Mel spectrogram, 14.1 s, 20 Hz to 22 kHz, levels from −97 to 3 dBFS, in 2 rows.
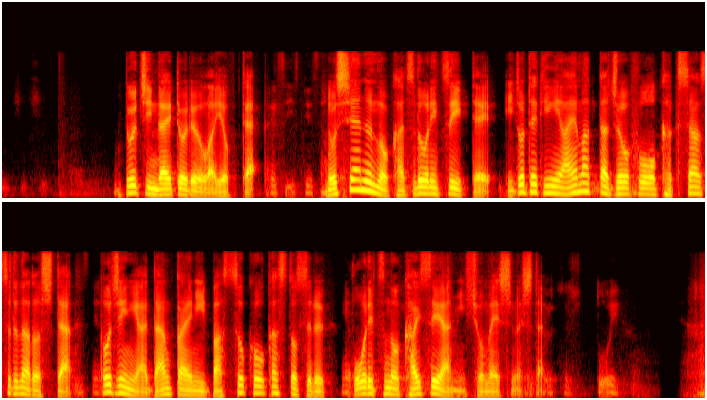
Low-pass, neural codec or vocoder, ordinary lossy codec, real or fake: none; codec, 16 kHz, 1 kbps, FunCodec, trained on LibriTTS, 50 frames a second; none; fake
